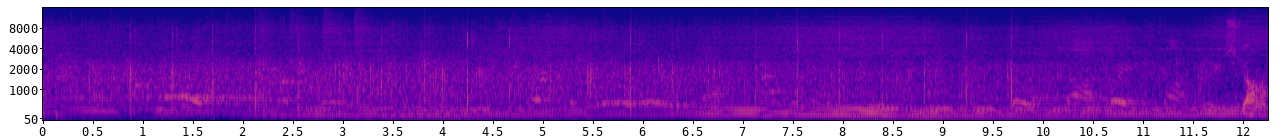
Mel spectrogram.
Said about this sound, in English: Praise God. If you're thankful for the word of God, why don't you put your Bible down and give God a hand clap of praise.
